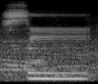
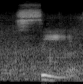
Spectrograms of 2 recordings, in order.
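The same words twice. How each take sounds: First: The pitch stays high and level. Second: The pitch is at the very bottom. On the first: "The first tone is high and steady" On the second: "the lowest tone"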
